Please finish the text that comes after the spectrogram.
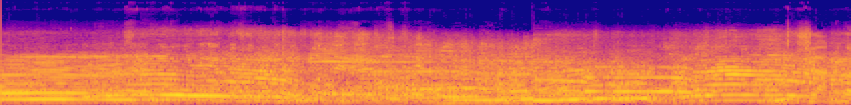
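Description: Cows at a busy cattle market, mooing loudly and repeatedly from several animals close by, the long calls overlapping one another without pause across the whole stretch.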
